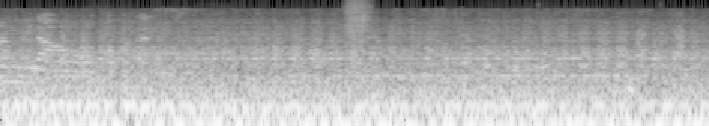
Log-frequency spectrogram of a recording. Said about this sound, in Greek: τρένο είναι αυτό, ε.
